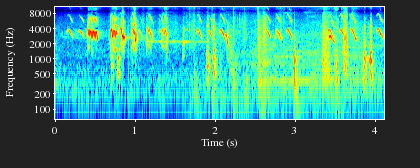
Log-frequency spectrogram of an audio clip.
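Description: Young chickens peeping: a rapid run of short, high, falling cheeps.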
